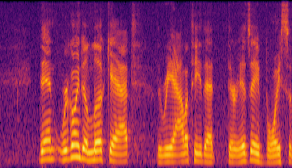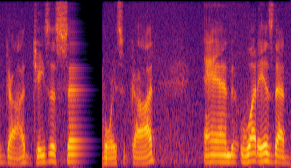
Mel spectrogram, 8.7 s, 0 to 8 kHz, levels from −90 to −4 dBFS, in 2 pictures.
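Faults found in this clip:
Gain pumping, throughout. Level swing of around 5 dB, giving a squashed level. Likely cause: input gain set too high, with a fast limiter or compressor clamping each peak.

Long network dropout, 5.44 to 5.94 s, just before "voice of". About 0.48 s of audio is lost; the receiver continues the last sound as a fading buzz, then roughly 0.1 s of silence before playback resumes. Likely cause: packet loss exceeding jitter buffer concealment. The band stops at 8 kHz, which fits a wideband call codec such as G.722.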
